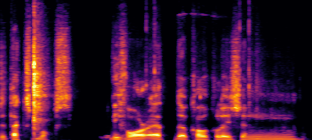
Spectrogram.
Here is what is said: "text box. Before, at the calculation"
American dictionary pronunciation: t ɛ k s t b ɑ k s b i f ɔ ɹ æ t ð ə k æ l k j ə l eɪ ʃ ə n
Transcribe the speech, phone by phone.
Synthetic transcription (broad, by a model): t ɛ k s b ɑ k s b i f ɔ ɹ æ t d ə k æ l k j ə l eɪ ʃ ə n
